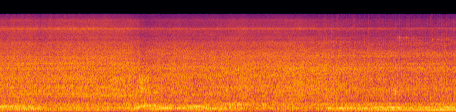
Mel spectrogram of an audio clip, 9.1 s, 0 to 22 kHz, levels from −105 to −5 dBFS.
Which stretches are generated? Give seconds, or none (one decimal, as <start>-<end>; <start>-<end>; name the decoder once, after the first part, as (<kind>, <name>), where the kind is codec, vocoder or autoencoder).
1.8-6.3 (autoencoder, DAC-VAE)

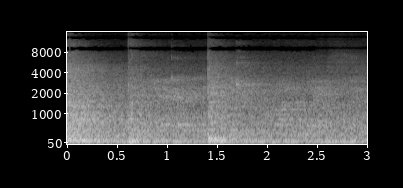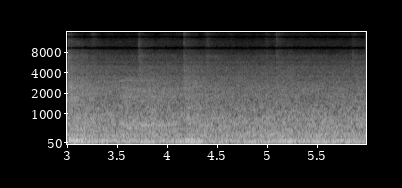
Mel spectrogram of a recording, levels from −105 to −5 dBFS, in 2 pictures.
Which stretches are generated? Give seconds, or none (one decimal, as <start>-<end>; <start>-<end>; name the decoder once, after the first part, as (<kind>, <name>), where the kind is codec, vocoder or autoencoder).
2.5-6.0 (autoencoder, DAC-VAE)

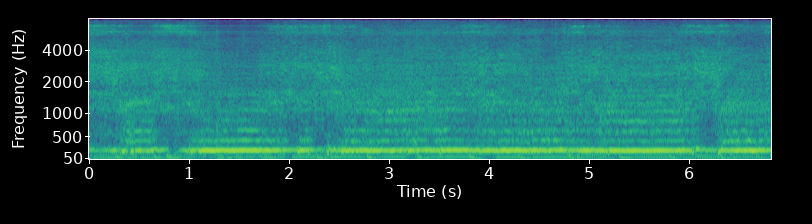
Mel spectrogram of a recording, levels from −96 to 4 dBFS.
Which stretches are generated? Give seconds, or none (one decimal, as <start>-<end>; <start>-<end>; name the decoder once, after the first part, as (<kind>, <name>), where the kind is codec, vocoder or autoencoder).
0.4-1.8 (autoencoder, DAC-VAE)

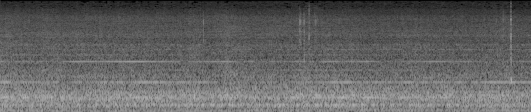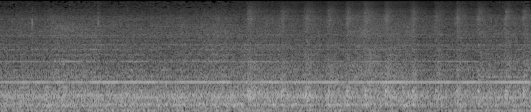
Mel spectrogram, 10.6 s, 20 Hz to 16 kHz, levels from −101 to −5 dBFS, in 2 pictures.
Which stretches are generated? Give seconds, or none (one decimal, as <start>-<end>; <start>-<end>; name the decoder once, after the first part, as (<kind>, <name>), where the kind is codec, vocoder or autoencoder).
7.8-10.2 (autoencoder, DAC-VAE)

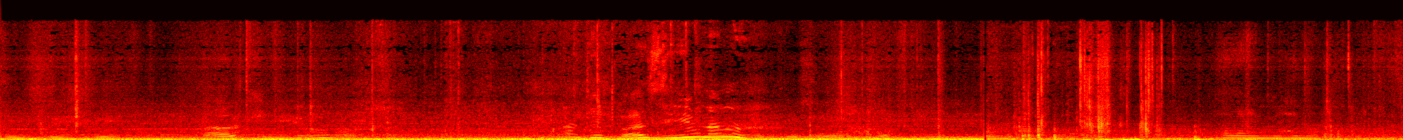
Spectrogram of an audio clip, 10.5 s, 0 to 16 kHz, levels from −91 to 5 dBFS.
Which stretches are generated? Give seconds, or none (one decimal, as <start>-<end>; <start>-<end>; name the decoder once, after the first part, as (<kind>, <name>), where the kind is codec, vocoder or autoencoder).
0.0-2.6 (autoencoder, DAC-VAE); 6.2-7.5; 8.1-10.5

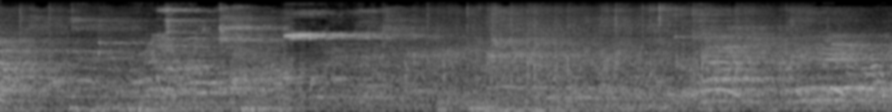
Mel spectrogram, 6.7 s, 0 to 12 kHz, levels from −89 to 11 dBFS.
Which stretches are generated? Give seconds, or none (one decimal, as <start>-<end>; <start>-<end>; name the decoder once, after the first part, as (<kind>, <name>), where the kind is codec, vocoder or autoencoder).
0.0-6.1 (autoencoder, DAC-VAE)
